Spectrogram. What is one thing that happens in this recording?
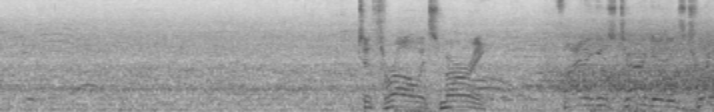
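A large stadium crowd roars steadily, swelling louder near the end.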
